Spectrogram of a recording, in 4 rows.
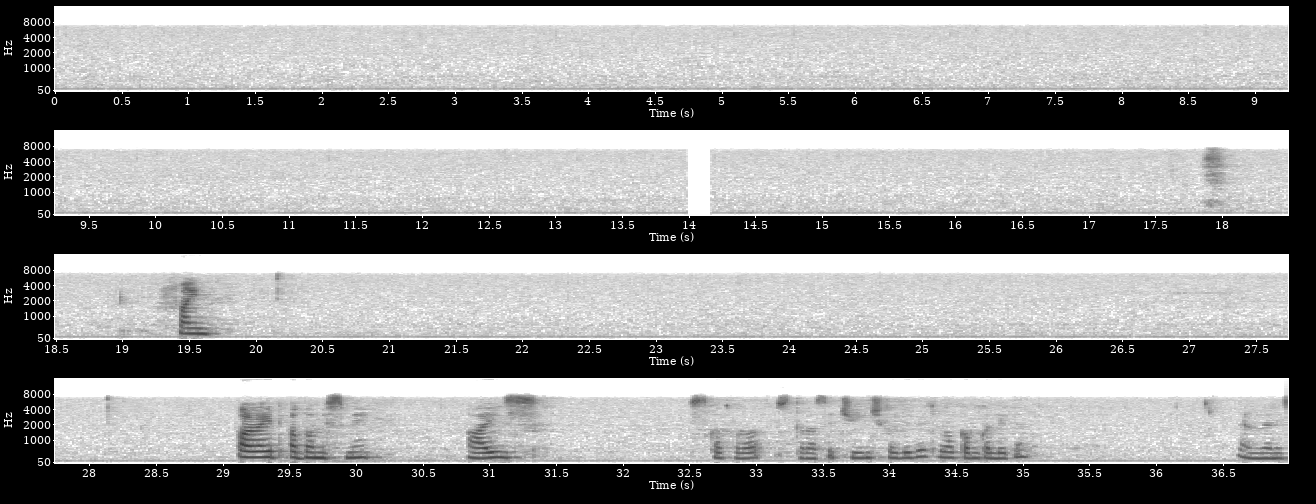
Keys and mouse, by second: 3.8-5.6 drag, 7.0 middle click, 7.1 click, 7.6 click, 8.6-12.9 drag, 14.6-18.9 drag, 18.9 middle click, 20.8-24.2 drag, 24.2 middle click, 24.7-27.3 drag, 29.4 right click, 30.7-36.9 drag.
